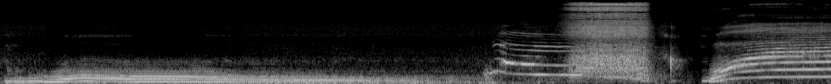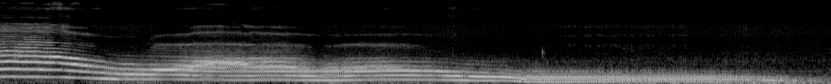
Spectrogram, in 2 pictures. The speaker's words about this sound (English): And that was two cats having a bit of a go at it. Well, now, to be fair, it's really one cat having a go at it. Yeah.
